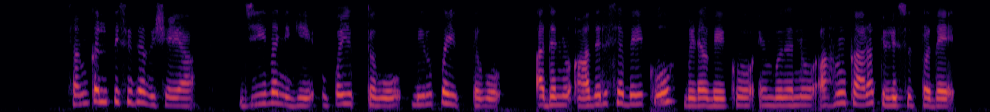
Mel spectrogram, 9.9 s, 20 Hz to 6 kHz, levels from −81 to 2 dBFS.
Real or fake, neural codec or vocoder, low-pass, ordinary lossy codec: fake; codec, 44.1 kHz, 2.6 kbps, SNAC; 5.4 kHz; none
